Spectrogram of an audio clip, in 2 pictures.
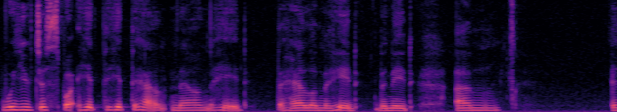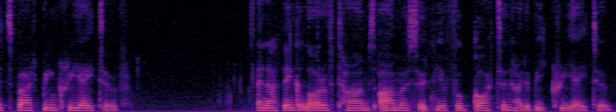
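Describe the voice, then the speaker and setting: A woman from Zimbabwe chatting casually on a podcast. Her voice is gravelly and mellow. She rambles in an animated way and restarts her sentences often. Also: lowish voice, moderate pace. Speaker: podcast co-host. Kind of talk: casual chat.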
